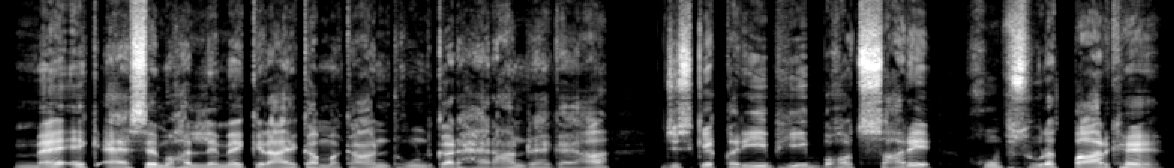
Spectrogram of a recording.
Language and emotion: Urdu, surprised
